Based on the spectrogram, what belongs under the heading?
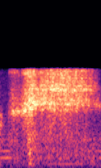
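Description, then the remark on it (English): A single long, deep breath drawn in during a breathing exercise, a soft airy hiss that swells quickly and holds steady for over a second before easing off. No talking. “One more time. Inhale. Now exhale. Inhale.”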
